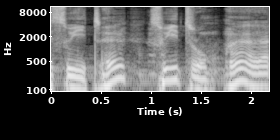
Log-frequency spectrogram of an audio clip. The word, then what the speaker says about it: suite: അവിടെ എന്താണ് എഴുതി വെച്ചിരിക്കുന്നത്, അവിടെ ഒരെണ്ണം എന്തോ ഒരെണ്ണം കണ്ടായിരുന്നു, creatives should be sweet, it should be sweet room, as if we pronounce it as SWEET, sweet എന്ന് പറയാറില്ലേ, മധുരം എന്ന് പറയുന്ന പ്രൊനൗൺസിയേഷൻ, ആ ഒരു സൗണ്ട് ആണ് വരുന്നത്.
